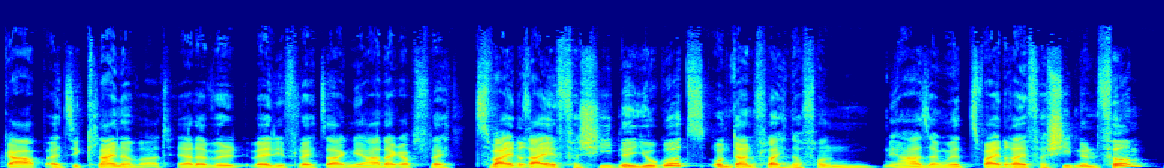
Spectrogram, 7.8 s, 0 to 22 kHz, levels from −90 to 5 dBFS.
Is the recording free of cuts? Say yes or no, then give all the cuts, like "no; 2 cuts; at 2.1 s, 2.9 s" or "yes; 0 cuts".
no; 1 cut; at 3.0 s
